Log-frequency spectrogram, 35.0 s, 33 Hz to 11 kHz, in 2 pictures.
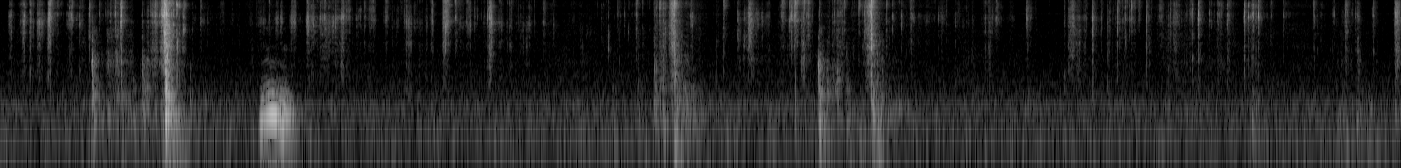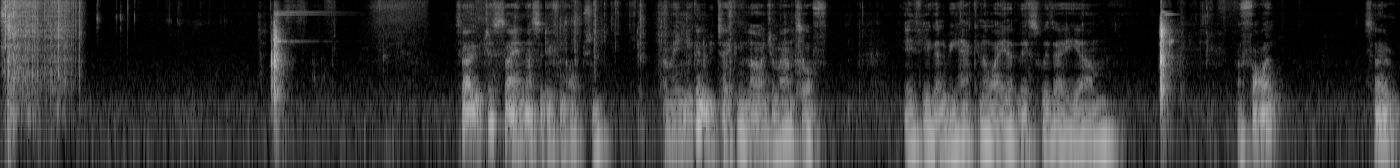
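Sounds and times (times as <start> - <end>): rustles and scratches: 0.0 - 17.2, 22.1 - 27.6.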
